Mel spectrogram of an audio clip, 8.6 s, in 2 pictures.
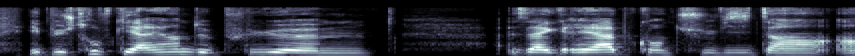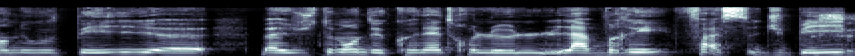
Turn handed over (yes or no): no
